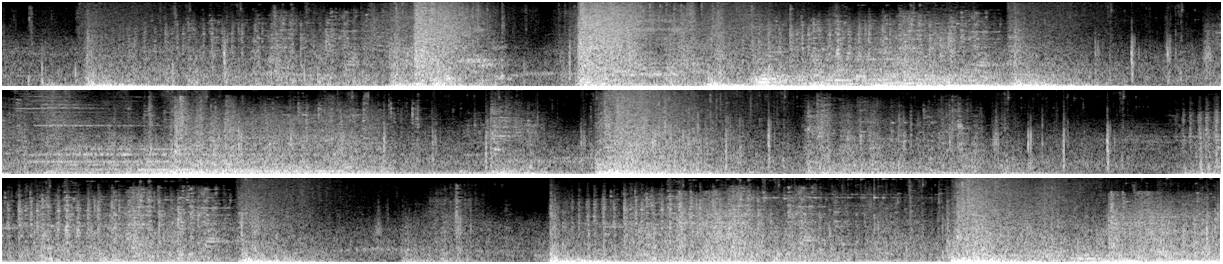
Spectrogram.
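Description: Heavy mechanical footsteps thud and clank.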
